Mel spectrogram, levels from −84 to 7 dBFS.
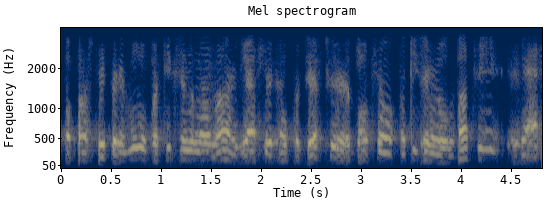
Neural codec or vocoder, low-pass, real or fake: codec, 16 kHz, 1 kbps, FreqCodec, smaller model; 3.6 kHz; fake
